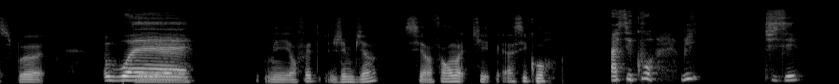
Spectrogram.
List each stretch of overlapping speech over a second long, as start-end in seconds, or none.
none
